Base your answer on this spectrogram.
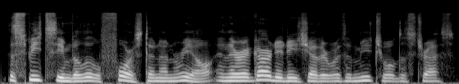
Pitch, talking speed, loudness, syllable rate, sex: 155 Hz, 220 wpm, -15 LUFS, 5.9 syllables/s, male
